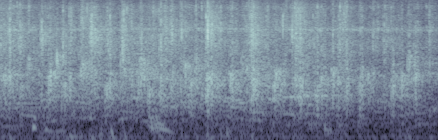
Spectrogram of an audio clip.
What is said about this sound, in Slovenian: In en aplavz za Anthonyja Gardnerja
